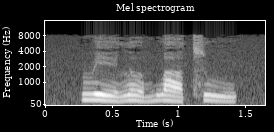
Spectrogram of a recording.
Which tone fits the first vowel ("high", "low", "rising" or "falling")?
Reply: falling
